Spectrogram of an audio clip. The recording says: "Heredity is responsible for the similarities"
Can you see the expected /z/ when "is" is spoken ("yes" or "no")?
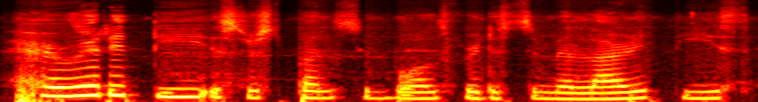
no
